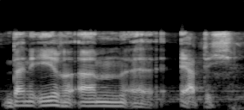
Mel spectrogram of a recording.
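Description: A man's voice: low-pitched, very animated, moderate pace, darkish tone, highs cut off. A man voicing a young male hero who stammers through awkward excuses, reading a storybook. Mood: determined. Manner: stammering, sheepish.

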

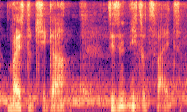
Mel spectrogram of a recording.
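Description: A man's voice: low voice, expressive, a little slow, dull audio, music in the background, pitched above the performer's own voice, full character voice. A man voicing a grumpy male companion speaking in a threatening tone, reading a storybook. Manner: gruff, threatening.

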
